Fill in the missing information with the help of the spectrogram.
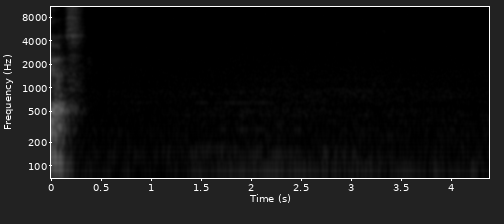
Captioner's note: pauses 8 seconds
